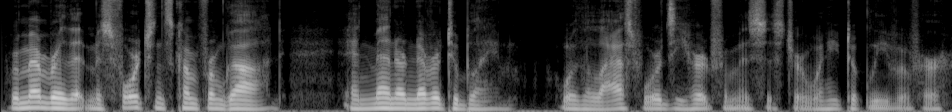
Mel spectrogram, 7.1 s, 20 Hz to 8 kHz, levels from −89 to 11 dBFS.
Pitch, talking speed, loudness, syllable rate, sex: 120 Hz, 225 wpm, -20 LUFS, 6.1 syllables/s, male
